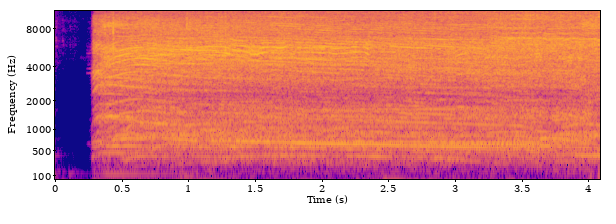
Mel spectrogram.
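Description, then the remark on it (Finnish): A crowd sound effect: many voices suddenly erupt into a loud, sustained, dense roar of disapproval, jeering and booing continuously for several seconds with no individual speech standing out. “Yleisö ei nyt selvästikään tykkää.”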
